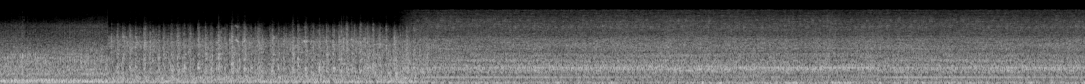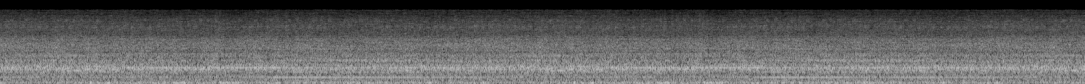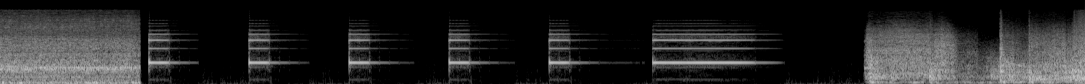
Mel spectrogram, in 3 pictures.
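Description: Heavy tracked missile launcher vehicle's engine running steadily, then a steady machinery hum with a faint held tone while the missile is raised upright. Near the end come seven short electronic beeps about a second apart, a pre-launch countdown.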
